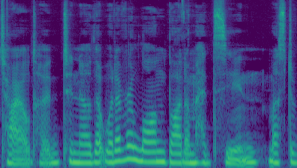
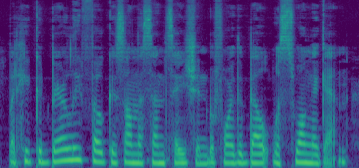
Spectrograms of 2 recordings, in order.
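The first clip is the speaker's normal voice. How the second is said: plain reading voice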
